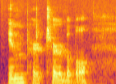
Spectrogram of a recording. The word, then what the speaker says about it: imperturbable: Stressing on the tur syllable. So you can think of as e r i r. It's just an straight sound. No there turbable. So I would start on the stress syllable turbable and then add your imper imperturbable.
